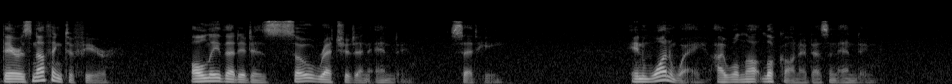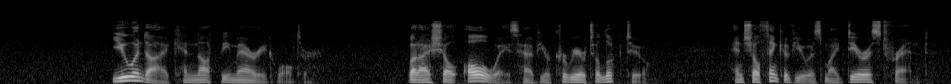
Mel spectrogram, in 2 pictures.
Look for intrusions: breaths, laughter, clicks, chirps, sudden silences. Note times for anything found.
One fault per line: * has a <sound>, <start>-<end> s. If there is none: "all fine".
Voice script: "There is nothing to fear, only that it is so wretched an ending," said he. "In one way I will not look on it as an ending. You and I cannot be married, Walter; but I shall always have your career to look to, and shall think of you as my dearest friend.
all fine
